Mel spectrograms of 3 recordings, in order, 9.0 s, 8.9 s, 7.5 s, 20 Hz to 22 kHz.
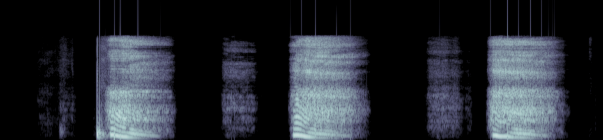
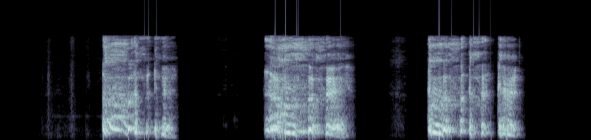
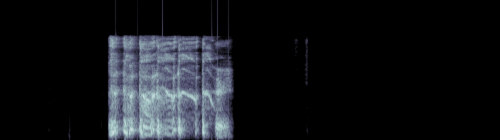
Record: {"exhalation_length": "9.0 s", "exhalation_amplitude": 32768, "exhalation_signal_mean_std_ratio": 0.44, "three_cough_length": "8.9 s", "three_cough_amplitude": 29026, "three_cough_signal_mean_std_ratio": 0.5, "cough_length": "7.5 s", "cough_amplitude": 29960, "cough_signal_mean_std_ratio": 0.36, "survey_phase": "beta (2021-08-13 to 2022-03-07)", "age": "18-44", "gender": "Male", "wearing_mask": "No", "symptom_none": true, "smoker_status": "Never smoked", "respiratory_condition_asthma": false, "respiratory_condition_other": false, "recruitment_source": "REACT", "submission_delay": "3 days", "covid_test_result": "Negative", "covid_test_method": "RT-qPCR", "influenza_a_test_result": "Unknown/Void", "influenza_b_test_result": "Unknown/Void"}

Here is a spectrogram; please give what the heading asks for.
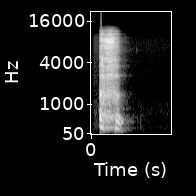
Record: {"cough_length": "1.2 s", "cough_amplitude": 32767, "cough_signal_mean_std_ratio": 0.38, "survey_phase": "beta (2021-08-13 to 2022-03-07)", "age": "65+", "gender": "Female", "wearing_mask": "No", "symptom_runny_or_blocked_nose": true, "symptom_sore_throat": true, "symptom_onset": "2 days", "smoker_status": "Never smoked", "respiratory_condition_asthma": false, "respiratory_condition_other": false, "recruitment_source": "Test and Trace", "submission_delay": "1 day", "covid_test_result": "Positive", "covid_test_method": "RT-qPCR", "covid_ct_value": 24.1, "covid_ct_gene": "N gene"}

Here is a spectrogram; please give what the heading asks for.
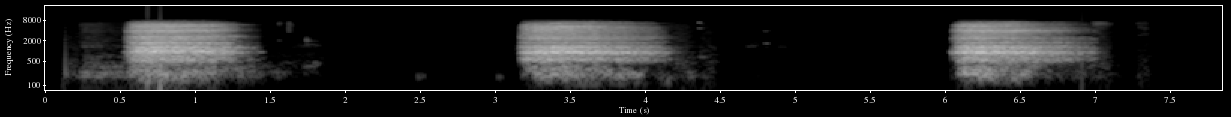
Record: {"exhalation_length": "7.9 s", "exhalation_amplitude": 14090, "exhalation_signal_mean_std_ratio": 0.44, "survey_phase": "beta (2021-08-13 to 2022-03-07)", "age": "18-44", "gender": "Male", "wearing_mask": "No", "symptom_cough_any": true, "symptom_runny_or_blocked_nose": true, "symptom_sore_throat": true, "symptom_fatigue": true, "symptom_fever_high_temperature": true, "symptom_headache": true, "smoker_status": "Ex-smoker", "respiratory_condition_asthma": false, "respiratory_condition_other": false, "recruitment_source": "Test and Trace", "submission_delay": "1 day", "covid_test_result": "Positive", "covid_test_method": "LFT"}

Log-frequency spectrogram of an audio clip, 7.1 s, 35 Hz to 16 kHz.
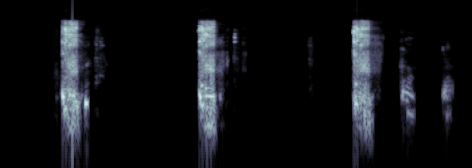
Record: {"three_cough_length": "7.1 s", "three_cough_amplitude": 32767, "three_cough_signal_mean_std_ratio": 0.29, "survey_phase": "beta (2021-08-13 to 2022-03-07)", "age": "45-64", "gender": "Female", "wearing_mask": "No", "symptom_cough_any": true, "symptom_runny_or_blocked_nose": true, "symptom_onset": "4 days", "smoker_status": "Ex-smoker", "respiratory_condition_asthma": false, "respiratory_condition_other": false, "recruitment_source": "Test and Trace", "submission_delay": "2 days", "covid_test_result": "Positive", "covid_test_method": "RT-qPCR", "covid_ct_value": 35.0, "covid_ct_gene": "ORF1ab gene"}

